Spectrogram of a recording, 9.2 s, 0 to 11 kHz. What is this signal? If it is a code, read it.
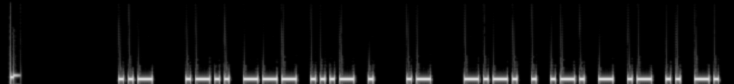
Morse code, heard as a keyed tone, about 20 wpm, 700 Hz. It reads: U LOVE A CERTAIN
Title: Sentences from Top 500 Words and Abbreviations 20wpm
